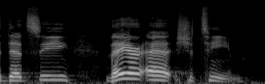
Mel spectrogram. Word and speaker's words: Shittim: They are at Shittim. It's Shittim, not right? So it's Shittim, if you're wondering how to pronounce that.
